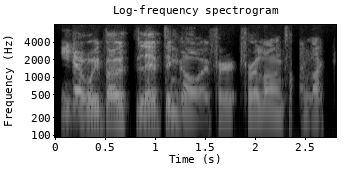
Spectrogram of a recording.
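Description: A man's voice: lowish voice, lively intonation, moderate pace, a little mellow, dry recording, highs cut off. A man with a west of Ireland accent chatting casually and in an easygoing, jokey way as a musician guest on a podcast. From County Clare, west of Ireland. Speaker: guest, guitarist and vocalist in a metal band. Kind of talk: casual podcast interview chat.

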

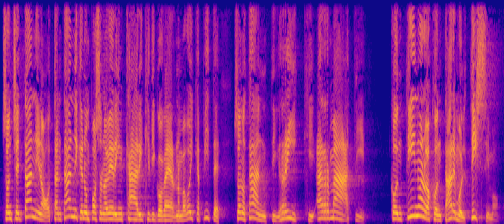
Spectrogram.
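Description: A man gives a public history lecture in an animated, conversational manner and often speaks straight to the audience. His voice sits high and bright. A long reverb from a large lecture hall follows his words. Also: normal speed.

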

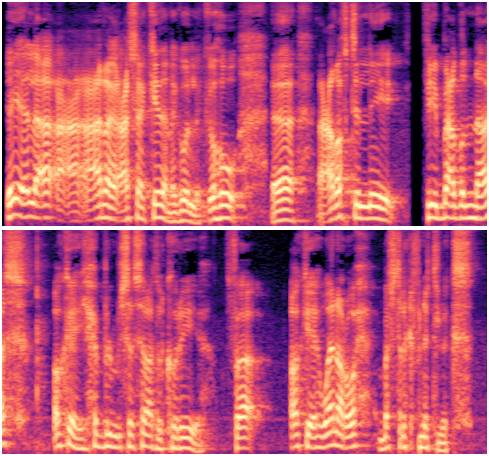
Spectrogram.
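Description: A man co-hosting a casual podcast, talking in quick bursts with lots of fillers and restarts. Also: on the high side, fairly bright tone. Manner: rapid, hesitant with many fillers and restarts. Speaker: podcast co-host.

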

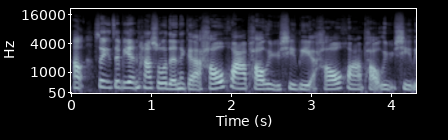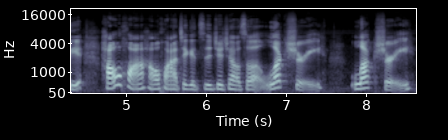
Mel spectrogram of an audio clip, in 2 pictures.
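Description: Explaining vocabulary and slowly spelling words aloud, a young woman hosts a casual English lesson podcast in a lively, self-amused way. Her voice is on the high side with some vocal fry.

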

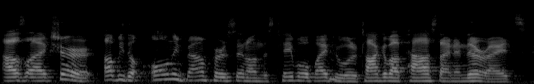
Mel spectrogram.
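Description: A man's voice: on the high side, fast. A young man hosting a podcast from a studio, chatting casually and telling stories with lots of fillers. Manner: relaxed storytelling with many fillers. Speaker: podcast host.

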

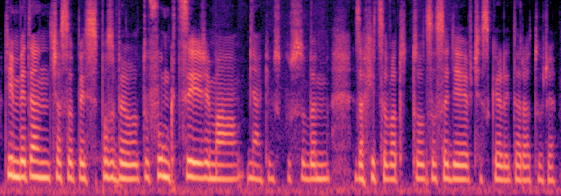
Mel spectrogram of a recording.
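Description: A woman, a literary critic speaking as an interview guest, thoughtful and measured, often pausing to find her words. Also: lowish voice, level tone, warm tone, no echo. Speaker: literary critic and magazine editor.

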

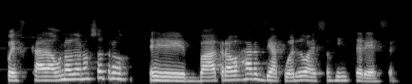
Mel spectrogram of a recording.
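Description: A woman, a counselor talking as a podcast guest, passionate and animated, with many fillers. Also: fairly low pitch, a little fast. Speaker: guest, college admissions counselor. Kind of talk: conversational podcast interview. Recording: slightly dull podcast audio.

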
